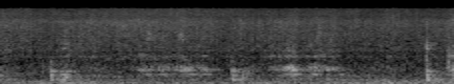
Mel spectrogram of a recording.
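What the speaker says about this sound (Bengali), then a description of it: "মশলাটা খুব ভালো করে কষাতে হবে।" Spice paste with ground turmeric, cumin, coriander and Kashmiri chili powder is stir-fried in a pan for a mixed-vegetable dish, giving a soft sizzle broken by repeated scraping stirs.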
